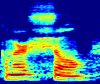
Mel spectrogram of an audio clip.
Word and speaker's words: commercial: Well, one thing that I would like to mention before, pay attention that even though we have different spelling here, we have TINAL and CIAL, pronunciation is exactly the same, residential, commercial.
